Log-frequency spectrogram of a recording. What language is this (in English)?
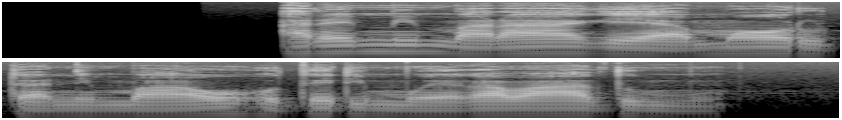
Kikuyu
